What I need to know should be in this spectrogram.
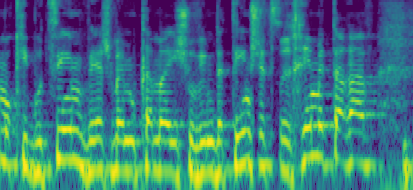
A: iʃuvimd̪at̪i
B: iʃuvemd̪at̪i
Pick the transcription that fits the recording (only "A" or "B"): A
